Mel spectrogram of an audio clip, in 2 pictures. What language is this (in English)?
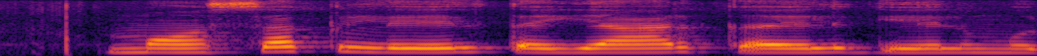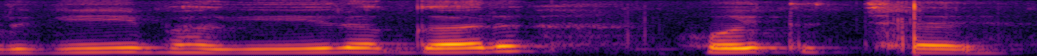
Maithili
